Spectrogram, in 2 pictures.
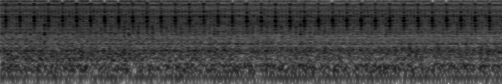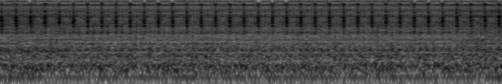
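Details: Lada Vesta: fast, even, light ticking over a smooth idle that keeps time with engine speed, from hydraulic lifters. It knocks while warming up in warm and cold weather and periodically disappears once the engine is warm.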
